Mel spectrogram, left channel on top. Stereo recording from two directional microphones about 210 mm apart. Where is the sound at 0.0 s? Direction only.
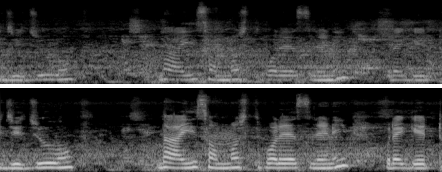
35° right (ahead or behind).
